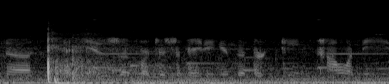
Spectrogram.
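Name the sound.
fireworks exploding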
